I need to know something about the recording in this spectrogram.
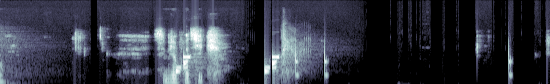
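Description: Short game menu blips chime as selections change.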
